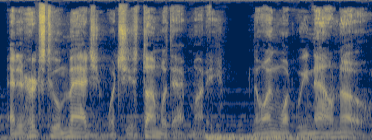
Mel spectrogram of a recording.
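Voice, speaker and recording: A man playing an insistent, frustrated colonel in a game cutscene, with gruff military formality. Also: deep voice, lively intonation, fast talker, music in the background. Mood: urgent, restrained. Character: insistent, respectful but frustrated male colonel. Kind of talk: cinematic video game dramatic acting.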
